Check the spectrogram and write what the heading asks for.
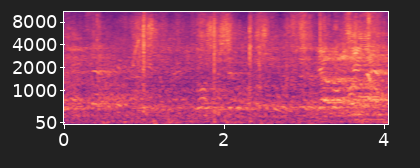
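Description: Voices calling out in a boxing hall, loudest near the end. A few sharp thuds come from the bout in the ring, about four in all.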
